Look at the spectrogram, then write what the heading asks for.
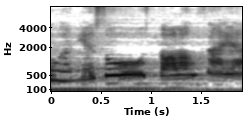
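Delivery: high, slow, desperate pleading cry. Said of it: "Jadi saya teriak-teriak".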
